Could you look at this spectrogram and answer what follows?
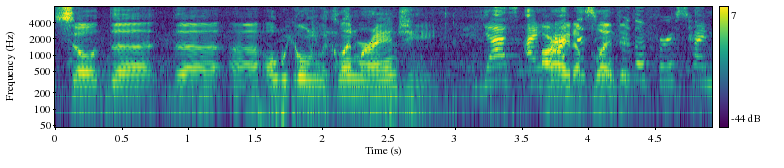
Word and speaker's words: Glenmorangie: 1.5 ounces of Glenmorangie.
